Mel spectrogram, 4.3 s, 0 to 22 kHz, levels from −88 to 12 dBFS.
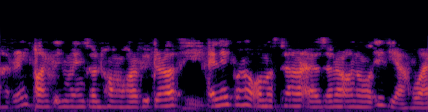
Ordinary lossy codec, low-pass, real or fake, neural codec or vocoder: none; 5.4 kHz; fake; codec, 16 kHz, 4.8 kbps, FACodec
